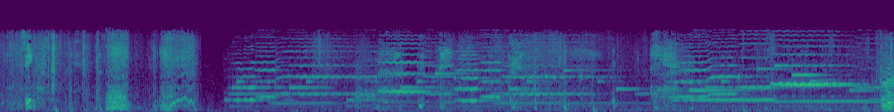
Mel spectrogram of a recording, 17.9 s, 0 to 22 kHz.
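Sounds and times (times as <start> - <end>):
speech: 0.5 - 1.1
tent zipper being zipped closed: 1.9 - 4.0
sustained musical tones: 4.5 - 17.8.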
